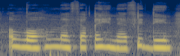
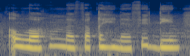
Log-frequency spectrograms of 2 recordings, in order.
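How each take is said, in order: The two takes are said the same way.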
